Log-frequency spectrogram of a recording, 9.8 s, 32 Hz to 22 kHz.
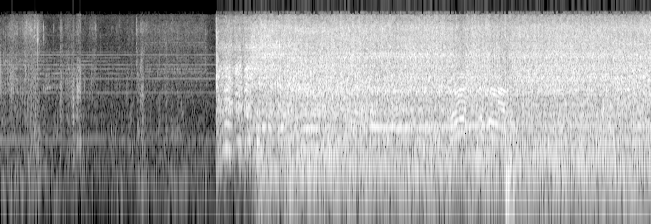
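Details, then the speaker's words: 1995 Mercedes E320 wagon, unused for a year with its crankcase full of oil, cold first start after the fix and clearing a crank sensor code; it catches at once and settles into a smooth, even idle with no misses or knocks. Normal start and idle. "alive yes that was freaking awesome you know that feeling when you know you have the problem fixed even before you crank it fantastic running smooth"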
